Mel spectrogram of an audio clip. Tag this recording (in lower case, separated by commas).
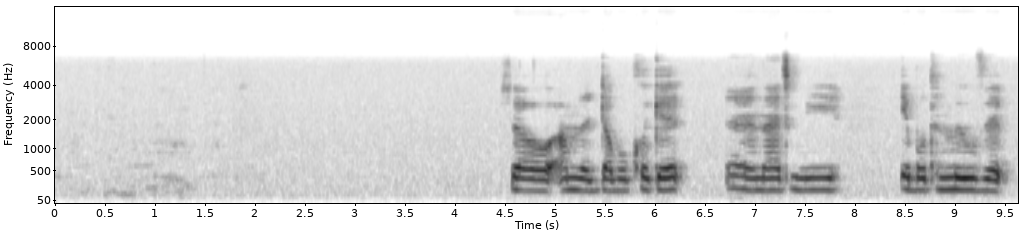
speech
